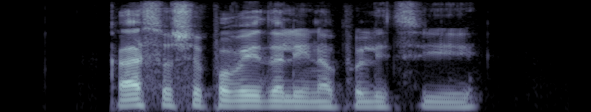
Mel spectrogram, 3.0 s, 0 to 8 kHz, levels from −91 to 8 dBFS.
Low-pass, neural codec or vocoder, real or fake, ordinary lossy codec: none; none; real; none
